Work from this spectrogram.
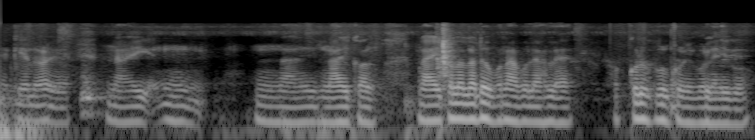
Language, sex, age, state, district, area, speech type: Assamese, male, 30-45, Assam, Nagaon, rural, spontaneous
